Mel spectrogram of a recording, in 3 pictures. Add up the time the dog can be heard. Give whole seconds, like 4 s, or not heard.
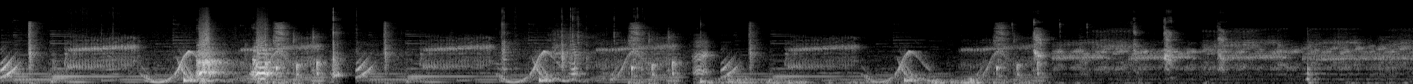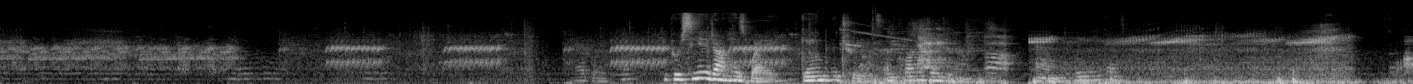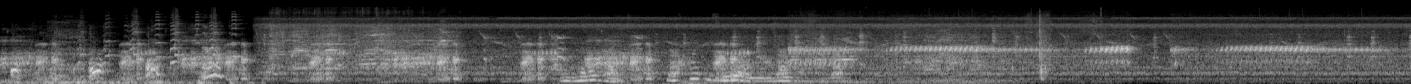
9 s.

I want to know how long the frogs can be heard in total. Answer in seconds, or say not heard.
42 s.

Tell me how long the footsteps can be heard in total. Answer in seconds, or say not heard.
not heard.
